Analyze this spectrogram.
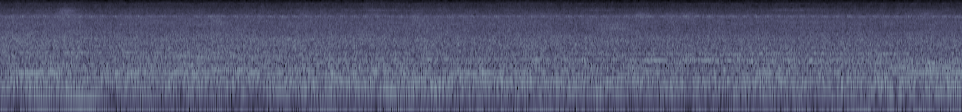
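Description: Steady mechanical hum with several held tones over a low rushing noise, unchanged throughout.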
